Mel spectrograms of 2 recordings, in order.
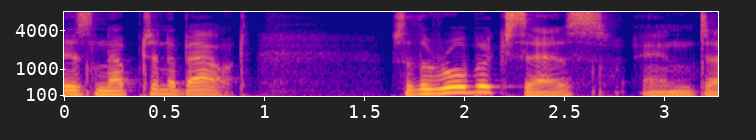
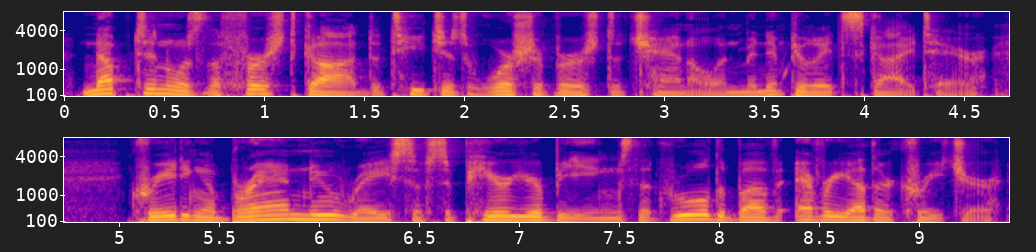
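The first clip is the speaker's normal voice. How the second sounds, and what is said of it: Dramatic storyteller narration voice. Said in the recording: “I'll do my best to read this in a cool storyteller voice”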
